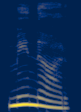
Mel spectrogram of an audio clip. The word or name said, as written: ಮೀನಾರ್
